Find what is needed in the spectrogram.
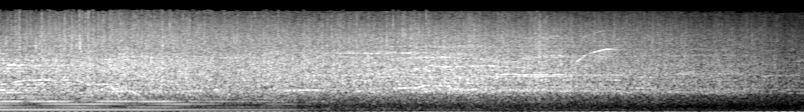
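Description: A live band's held final chord rings out and stops about three seconds in, under arena audience applause and cheering that slowly fades, with a couple of short rising whistles.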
